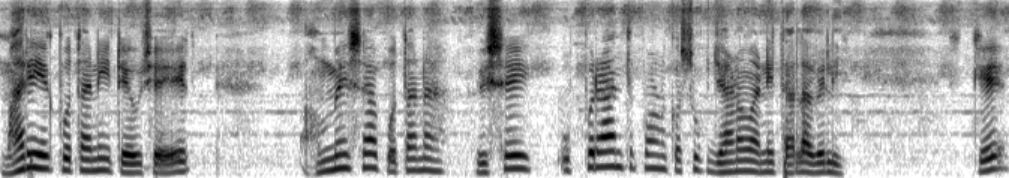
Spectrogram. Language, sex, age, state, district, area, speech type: Gujarati, male, 18-30, Gujarat, Rajkot, urban, spontaneous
